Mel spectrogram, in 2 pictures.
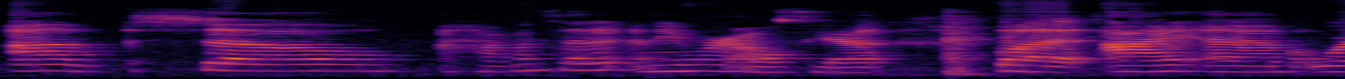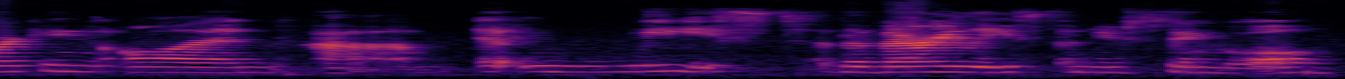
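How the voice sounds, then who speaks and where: A woman's voice: mid-range voice, steady tone, slow, sharp tone. A young woman from New Jersey talking as a musician guest, casual and upbeat with lots of fillers. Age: young adult. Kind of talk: remote interview. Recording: echoey distant lo-fi call audio.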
